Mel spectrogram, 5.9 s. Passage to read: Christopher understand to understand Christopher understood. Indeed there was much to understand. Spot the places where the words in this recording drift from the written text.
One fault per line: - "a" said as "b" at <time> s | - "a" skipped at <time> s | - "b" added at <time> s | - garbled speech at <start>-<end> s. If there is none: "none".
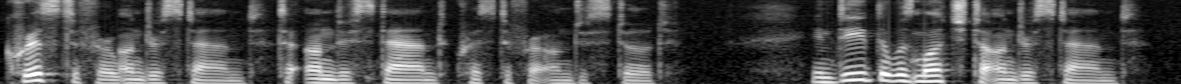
none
